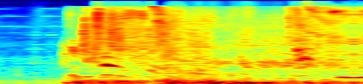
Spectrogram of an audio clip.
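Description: The Descendo spell in Hogwarts Legacy is cast with a sudden loud crash and thud after a near-silent start, followed by a rumbling, clattering tail, while a voice speaks briefly.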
